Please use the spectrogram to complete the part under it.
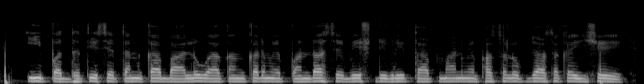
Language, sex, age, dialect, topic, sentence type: Magahi, male, 25-30, Western, agriculture, statement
